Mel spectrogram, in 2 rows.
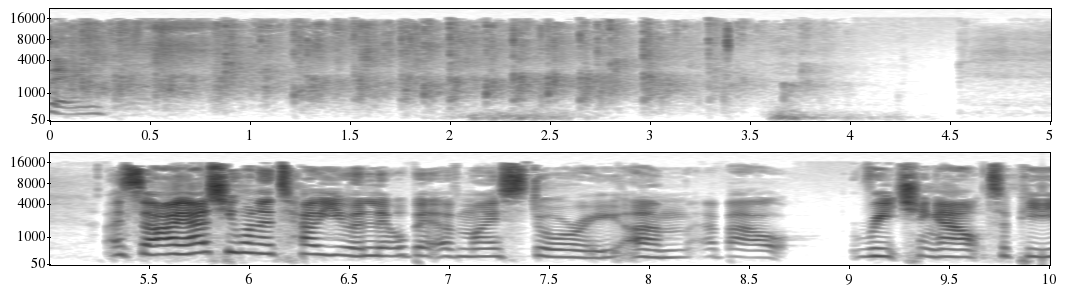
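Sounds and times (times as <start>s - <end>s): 
speech: 0.0s - 0.6s, 5.4s - 9.9s
crowd of people applauding: 0.0s - 3.9s.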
